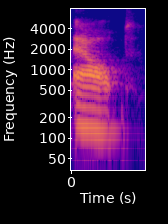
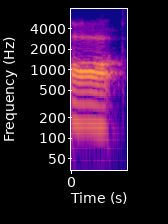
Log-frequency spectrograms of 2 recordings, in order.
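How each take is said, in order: First: The vowel is a gliding 'ow' sound. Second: The vowel is a flat 'ah' with no glide. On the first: "instead of "out."" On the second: "asked me if I was from Pittsburgh because I said "ot""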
